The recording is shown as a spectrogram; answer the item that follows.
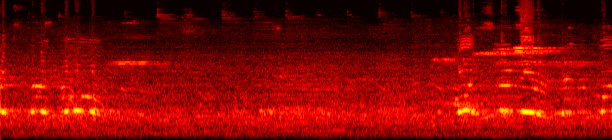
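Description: Voices calling out in a large, crowded hall, twice in a few seconds, over a steady murmur of room noise.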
